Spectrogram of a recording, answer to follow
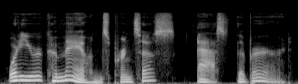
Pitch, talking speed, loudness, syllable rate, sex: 135 Hz, 160 wpm, -18 LUFS, 4.6 syllables/s, female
